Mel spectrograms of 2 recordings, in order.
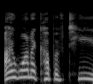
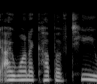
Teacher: I want a cup of tea should reduce of to uh if you say I want a cup of tea with strong stress on of, it sounds strange.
